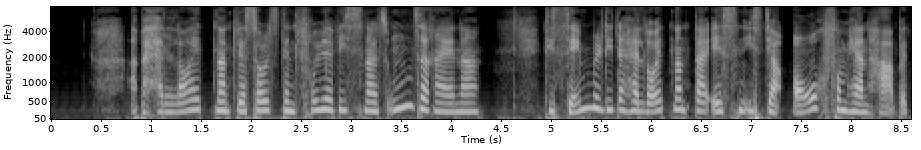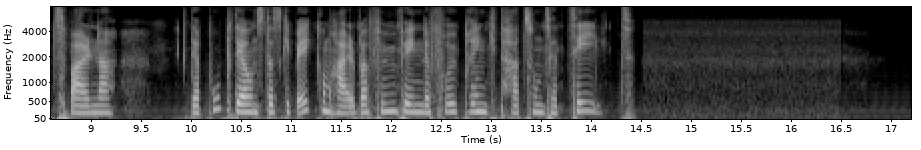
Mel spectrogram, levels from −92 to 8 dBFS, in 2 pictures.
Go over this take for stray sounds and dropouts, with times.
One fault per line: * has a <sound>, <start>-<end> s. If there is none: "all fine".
all fine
